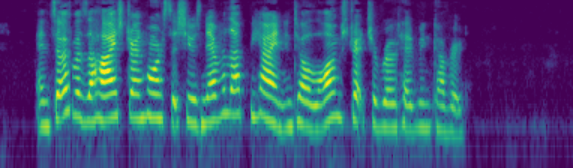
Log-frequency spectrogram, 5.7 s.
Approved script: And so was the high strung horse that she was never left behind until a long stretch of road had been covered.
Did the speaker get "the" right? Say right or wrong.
right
